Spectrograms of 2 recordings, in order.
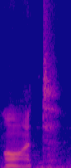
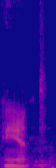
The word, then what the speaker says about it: aunt: around Boston and um most of them say Aunt instead of ant and so I I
